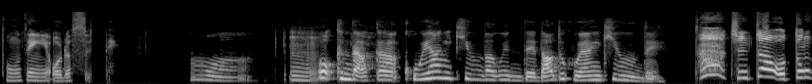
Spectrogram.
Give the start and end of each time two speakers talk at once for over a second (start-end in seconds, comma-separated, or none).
none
